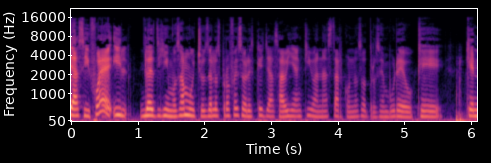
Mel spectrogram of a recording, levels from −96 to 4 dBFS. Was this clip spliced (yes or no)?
no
